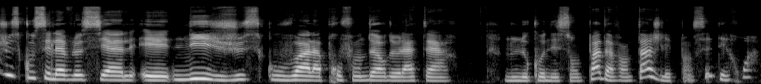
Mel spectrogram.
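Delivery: loud, measured reading of the verse; scripture reading. Acted. A preacher reading Proverbs to listeners, solemn reading. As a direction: read the verse out with weight.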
